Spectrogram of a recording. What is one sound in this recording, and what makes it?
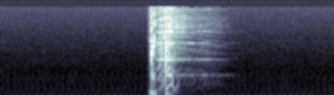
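A short electronic click sounds once.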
